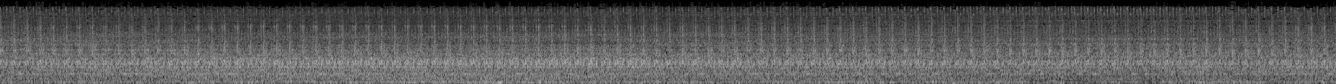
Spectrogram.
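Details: Lada Niva engine at steady idle with a sharp, regular knock about four times a second riding on top; clear internal knock, cause not identified.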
